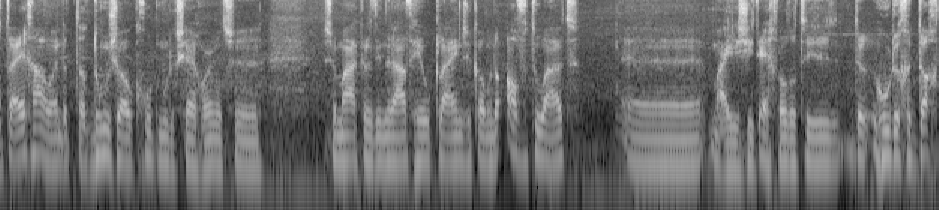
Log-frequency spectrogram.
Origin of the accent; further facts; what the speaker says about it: Netherlands; Maar ik heb ook het idee dat we als Nederlanders, en daar reken ik mezelf ook toe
